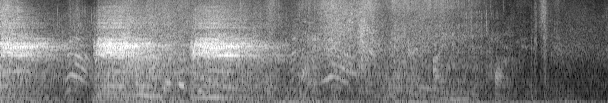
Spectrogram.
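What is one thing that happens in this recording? Magic spells whoosh and shimmer in bursts.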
